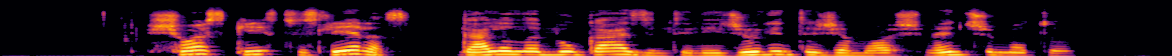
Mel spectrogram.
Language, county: Lithuanian, Vilnius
